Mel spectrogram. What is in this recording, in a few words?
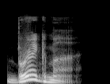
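"bregma", British English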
